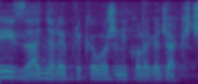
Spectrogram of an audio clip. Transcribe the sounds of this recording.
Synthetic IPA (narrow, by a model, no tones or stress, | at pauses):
izad̪ʲɲaɾe̞plikauʋaʒe̞niko̞leːɡad͡ʒaki̥t͡ɕ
